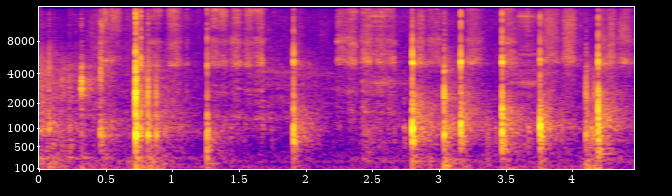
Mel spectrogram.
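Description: Chalk writing on a blackboard: a series of irregular sharp taps and short scratchy strokes as an equation is written out.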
